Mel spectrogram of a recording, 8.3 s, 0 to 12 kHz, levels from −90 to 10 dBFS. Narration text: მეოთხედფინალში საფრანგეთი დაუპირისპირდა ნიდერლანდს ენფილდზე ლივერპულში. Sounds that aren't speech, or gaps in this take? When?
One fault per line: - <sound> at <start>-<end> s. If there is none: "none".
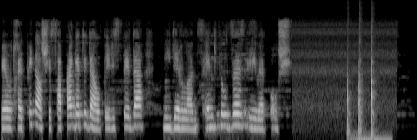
- thud at 6.9-7.9 s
